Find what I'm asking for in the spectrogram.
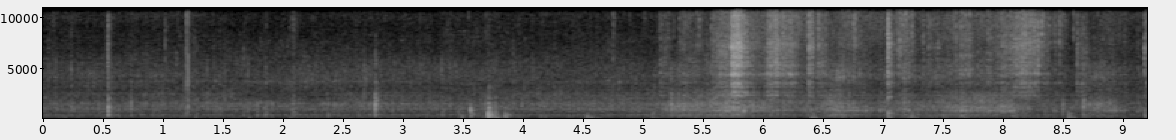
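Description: Elbow macaroni is tipped into a pan of sizzling chickpeas and onions, with a low, steady frying hiss and occasional clicks, then a brief rattling rush as the pasta drops in, swelling into louder sizzle and stirring.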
